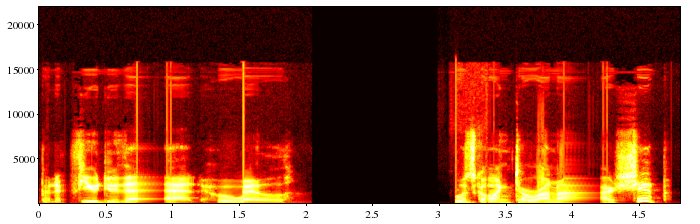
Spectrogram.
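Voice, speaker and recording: A man's put-on character voice at medium pitch, delivered at a fairly slow pace. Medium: actual play. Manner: grandiose, slightly pompous.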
